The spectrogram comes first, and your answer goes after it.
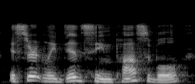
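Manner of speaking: usual speaking voice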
